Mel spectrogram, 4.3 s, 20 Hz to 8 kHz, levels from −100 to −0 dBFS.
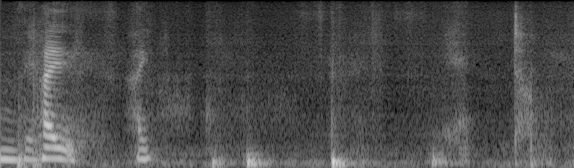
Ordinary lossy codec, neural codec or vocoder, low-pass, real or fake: none; codec, 16 kHz, 0.8 kbps, ZipCodec; none; fake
